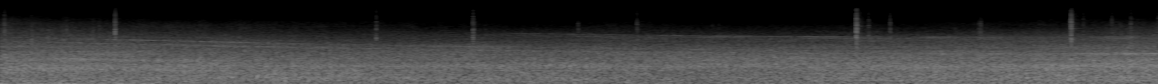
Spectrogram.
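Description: Airliner with Rolls-Royce RB engines fast-taxiing at London Heathrow, a steady, loud broadband jet roar with a faint whine, continuous throughout with no talk.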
